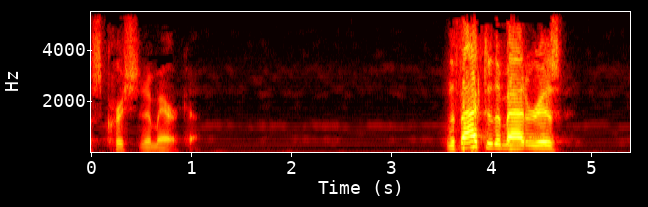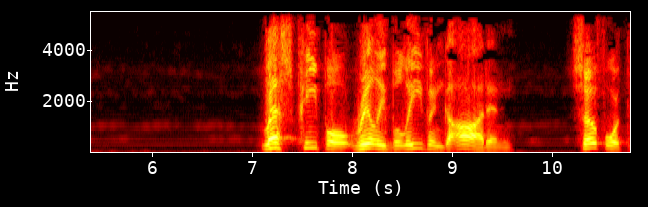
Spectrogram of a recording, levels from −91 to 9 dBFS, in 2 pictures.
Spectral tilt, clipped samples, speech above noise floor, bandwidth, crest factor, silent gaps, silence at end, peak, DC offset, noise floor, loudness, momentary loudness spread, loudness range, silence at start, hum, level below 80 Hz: -6.5 dB/octave; 0.1%; 54 dB; 5.4 kHz; 16 dB; none; 0.1 s; 0 dBFS; under 0.1%; -68 dBFS; -13 LUFS; 18 LU; 6 LU; 0 s; 60 Hz at -60 dBFS; -56 dBFS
